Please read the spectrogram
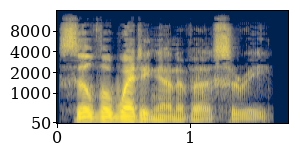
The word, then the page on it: silver wedding anniversary: British English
